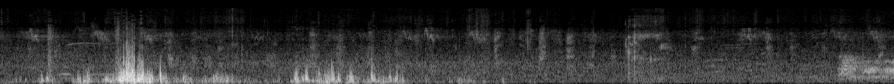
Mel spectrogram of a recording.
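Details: Pit bull growling while playing with a bull terrier: a loud, rough, low burst early on, a second cluster of gruff growls soon after, then quieter snuffling and scuffling sounds of play.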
